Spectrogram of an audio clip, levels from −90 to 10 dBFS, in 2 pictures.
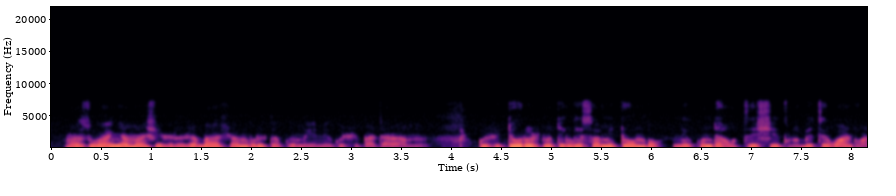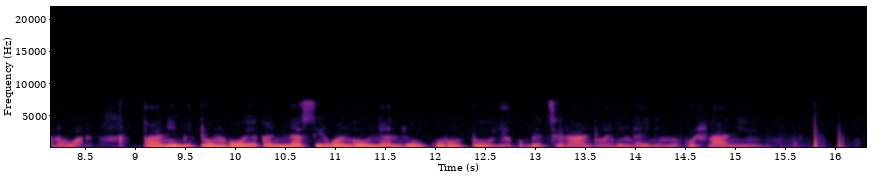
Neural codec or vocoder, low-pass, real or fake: none; 7.2 kHz; real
